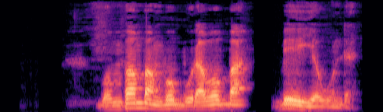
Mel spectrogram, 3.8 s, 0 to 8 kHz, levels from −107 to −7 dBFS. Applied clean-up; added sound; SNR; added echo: none; none; none; none.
